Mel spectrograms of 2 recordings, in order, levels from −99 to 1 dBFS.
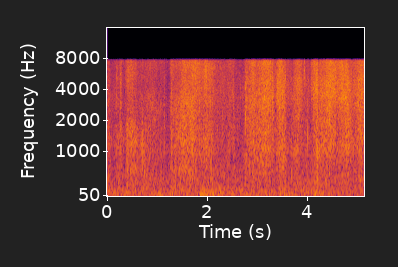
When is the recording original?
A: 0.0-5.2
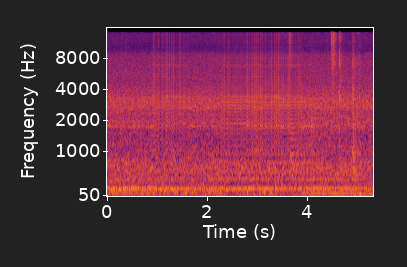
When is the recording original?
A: 0.0-0.9; 1.6-2.3; 3.9-5.3

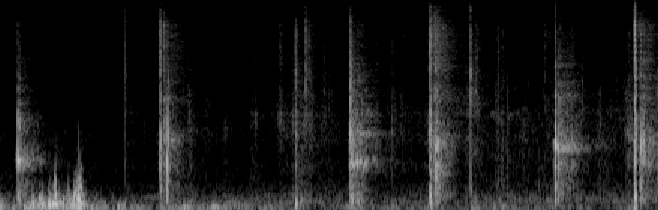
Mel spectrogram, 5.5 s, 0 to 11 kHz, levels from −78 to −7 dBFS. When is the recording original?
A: 0.0-0.7; 4.0-5.5

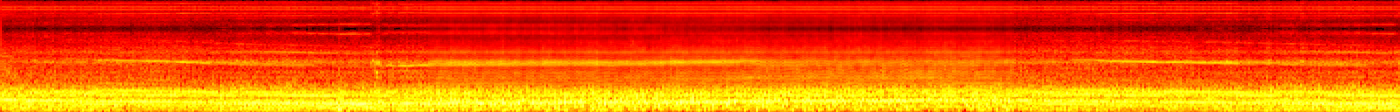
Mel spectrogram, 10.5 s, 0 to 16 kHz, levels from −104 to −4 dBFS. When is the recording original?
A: 0.0-3.2; 7.6-10.5

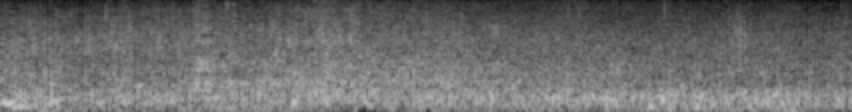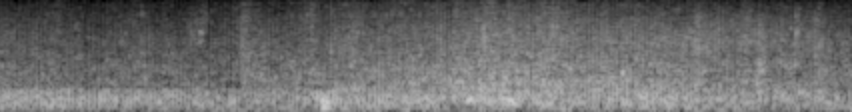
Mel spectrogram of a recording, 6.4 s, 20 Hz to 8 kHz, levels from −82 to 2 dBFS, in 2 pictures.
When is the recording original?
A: 1.6-3.0

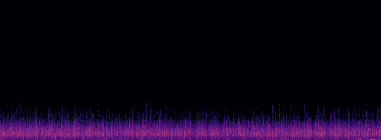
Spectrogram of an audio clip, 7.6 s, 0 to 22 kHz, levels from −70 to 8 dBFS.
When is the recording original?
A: 0.0-7.6

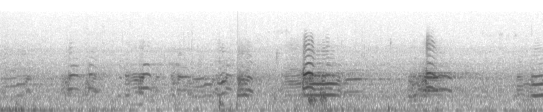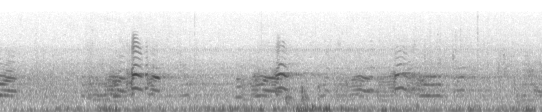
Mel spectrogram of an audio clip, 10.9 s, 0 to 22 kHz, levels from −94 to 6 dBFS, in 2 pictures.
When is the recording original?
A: 0.0-1.4; 2.6-10.9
